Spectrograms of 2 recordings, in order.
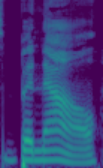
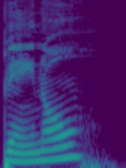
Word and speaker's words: banal: Oh, it's just it's banal. And she pronounced it banal. – I think I've heard it pronounced both ways. – I've heard it... apparently, both ways are acceptable.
